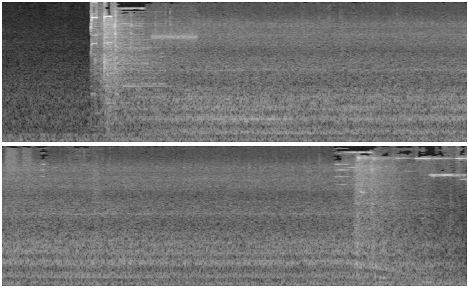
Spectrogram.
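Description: A heavy crane motor hums steadily.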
